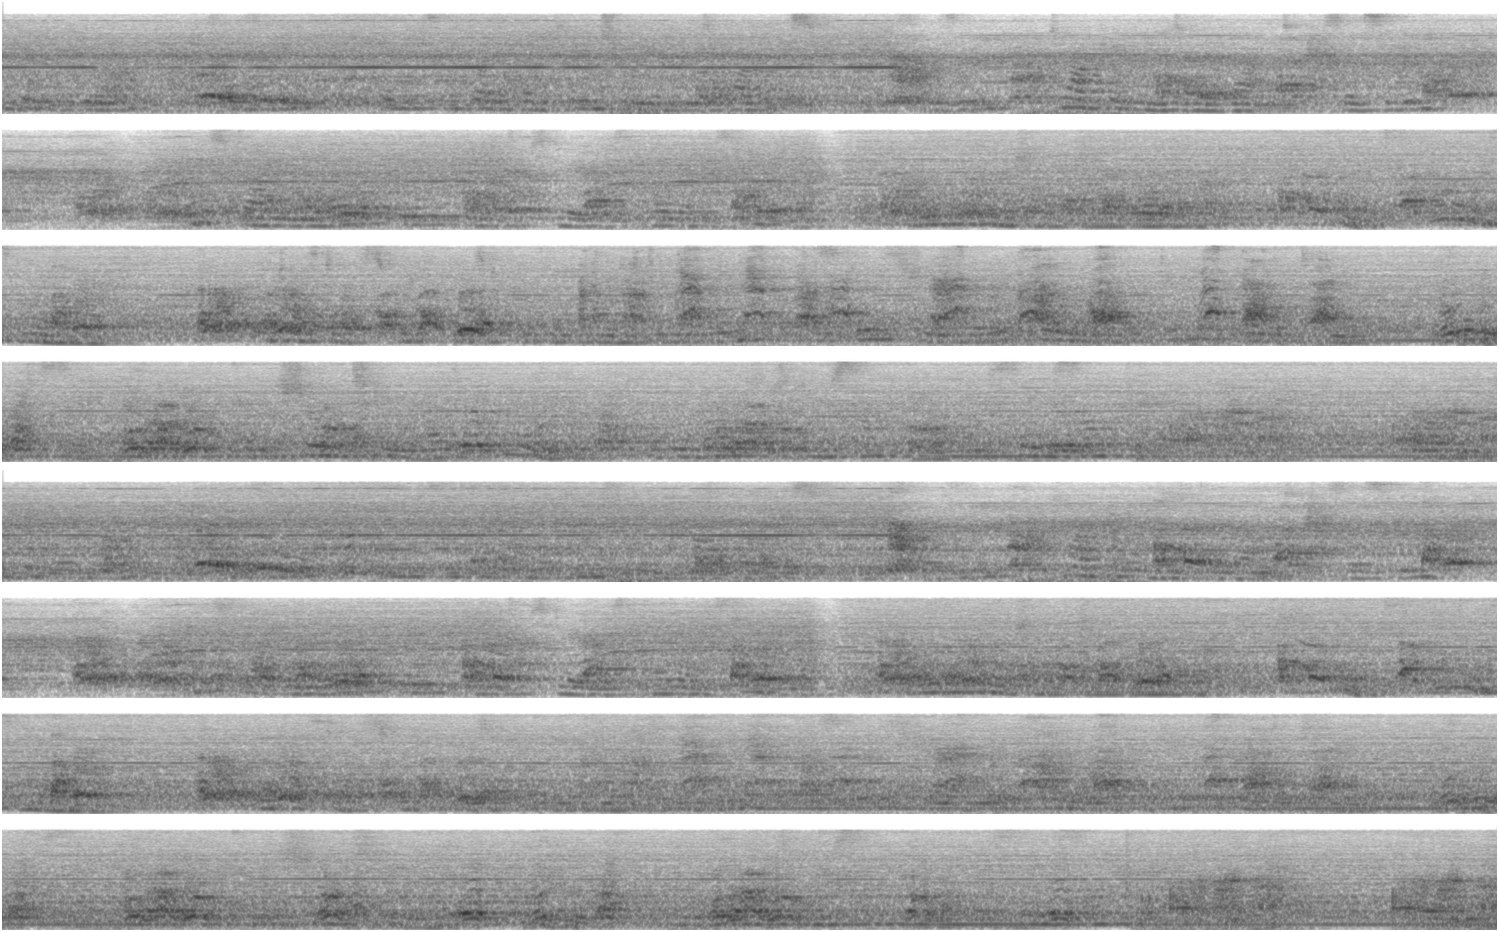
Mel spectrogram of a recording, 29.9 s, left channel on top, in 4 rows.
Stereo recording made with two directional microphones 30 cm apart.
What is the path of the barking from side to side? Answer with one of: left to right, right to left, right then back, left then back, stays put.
left then back.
